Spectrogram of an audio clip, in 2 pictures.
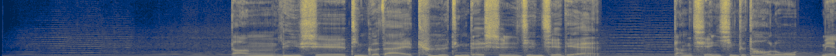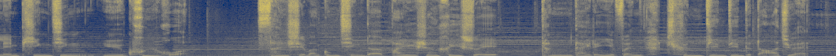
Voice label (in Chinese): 宣传片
